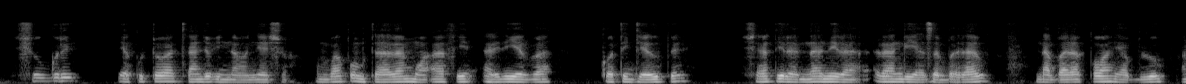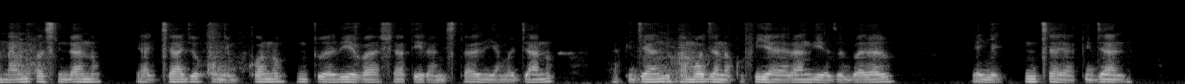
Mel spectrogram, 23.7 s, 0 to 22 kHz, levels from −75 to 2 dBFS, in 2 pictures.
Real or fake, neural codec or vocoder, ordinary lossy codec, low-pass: fake; codec, 16 kHz in and 24 kHz out, 2.2 kbps, FireRedTTS-2 codec; MP3, 48 kbps; 7.2 kHz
